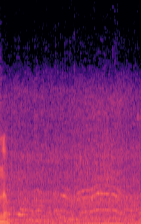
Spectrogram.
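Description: Shop background noise: a steady low hum with faint voices talking in the background.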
